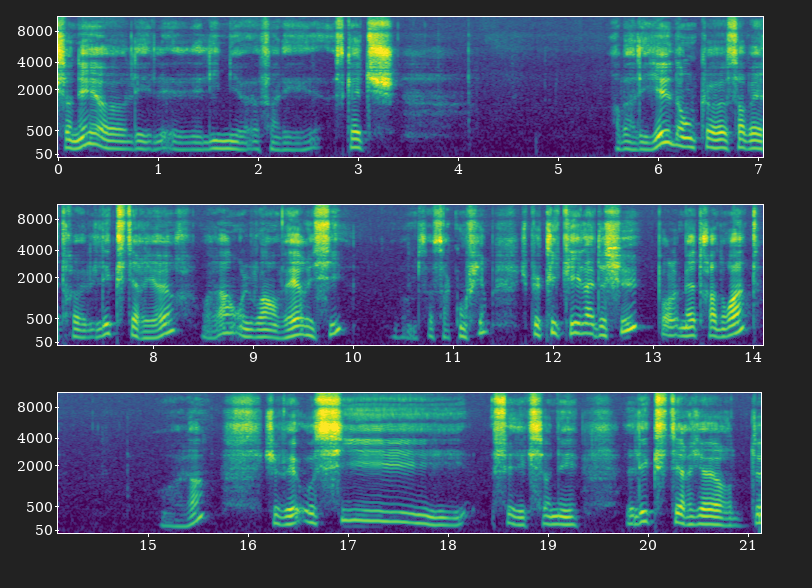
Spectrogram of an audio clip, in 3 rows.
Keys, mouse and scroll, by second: 7.9 click, 14.8 click.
